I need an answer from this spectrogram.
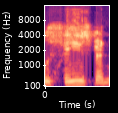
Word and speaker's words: Theismann: And he ultimately, I called my dad, and I said, "Dad, how do I pronounce my last name?" And he explained it was Theismann. I told Roger that it was, and he said, "There's a trophy out there called the Heisman Trophy."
